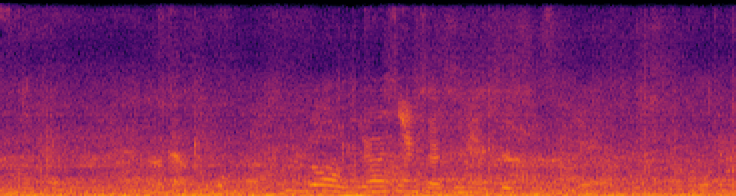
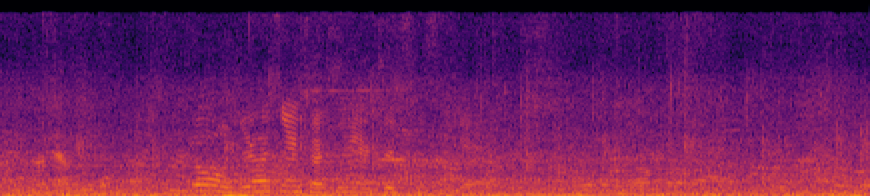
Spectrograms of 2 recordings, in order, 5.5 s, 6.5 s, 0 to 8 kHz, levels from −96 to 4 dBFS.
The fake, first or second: first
